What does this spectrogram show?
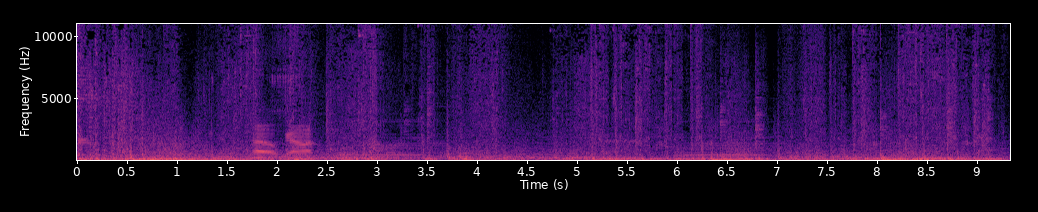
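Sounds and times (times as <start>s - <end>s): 
explosives detonating: 0.1s - 9.3s.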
